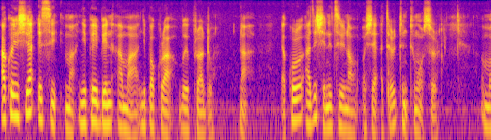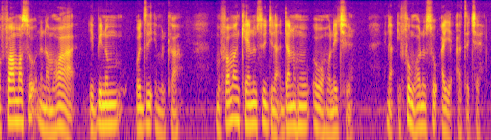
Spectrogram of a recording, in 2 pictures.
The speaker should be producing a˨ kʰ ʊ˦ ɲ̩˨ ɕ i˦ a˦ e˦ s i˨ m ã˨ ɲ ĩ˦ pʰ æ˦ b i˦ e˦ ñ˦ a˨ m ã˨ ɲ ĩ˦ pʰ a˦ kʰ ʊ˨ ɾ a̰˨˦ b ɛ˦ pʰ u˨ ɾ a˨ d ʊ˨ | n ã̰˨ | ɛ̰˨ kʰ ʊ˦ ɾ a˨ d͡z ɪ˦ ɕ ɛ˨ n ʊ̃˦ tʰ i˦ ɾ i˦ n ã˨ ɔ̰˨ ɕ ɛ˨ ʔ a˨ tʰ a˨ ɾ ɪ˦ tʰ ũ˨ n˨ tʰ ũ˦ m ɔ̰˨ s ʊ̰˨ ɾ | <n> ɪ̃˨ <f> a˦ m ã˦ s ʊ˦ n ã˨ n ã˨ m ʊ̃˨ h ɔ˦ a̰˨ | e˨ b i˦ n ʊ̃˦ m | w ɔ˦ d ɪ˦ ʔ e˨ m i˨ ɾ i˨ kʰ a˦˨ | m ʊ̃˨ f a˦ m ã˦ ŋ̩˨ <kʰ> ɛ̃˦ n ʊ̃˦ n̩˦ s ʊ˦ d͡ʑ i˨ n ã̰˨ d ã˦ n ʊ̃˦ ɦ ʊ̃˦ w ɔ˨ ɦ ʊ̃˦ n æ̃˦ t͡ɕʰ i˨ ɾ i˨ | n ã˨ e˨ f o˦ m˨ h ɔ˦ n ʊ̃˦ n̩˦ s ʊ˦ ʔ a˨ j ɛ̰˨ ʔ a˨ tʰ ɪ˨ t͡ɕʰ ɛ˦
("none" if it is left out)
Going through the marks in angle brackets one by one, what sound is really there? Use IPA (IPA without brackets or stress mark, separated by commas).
m, f, kʰ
